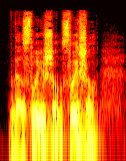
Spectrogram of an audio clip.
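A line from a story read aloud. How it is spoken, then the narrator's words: Grumbling. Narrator (Russian): проворчал связист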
